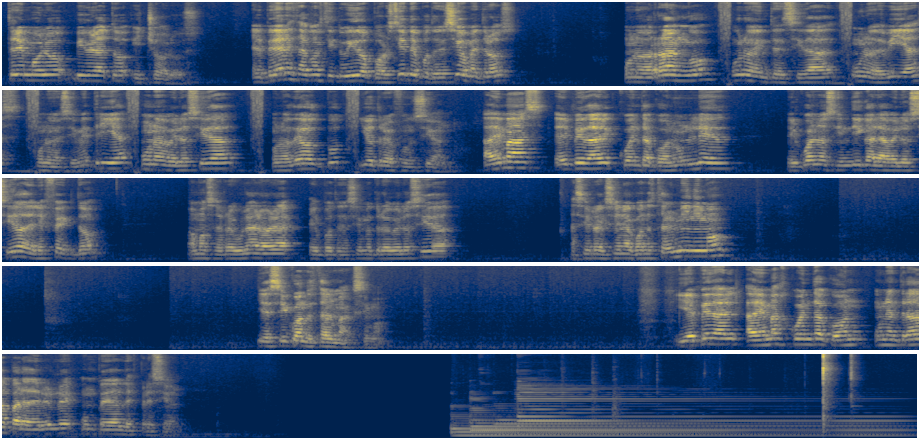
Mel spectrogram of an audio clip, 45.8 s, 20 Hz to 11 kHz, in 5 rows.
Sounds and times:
Speech: 0.0 - 5.2, 6.2 - 19.4, 20.2 - 23.0, 24.0 - 25.7, 30.0 - 31.5, 34.2 - 38.6.

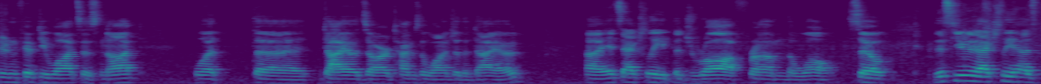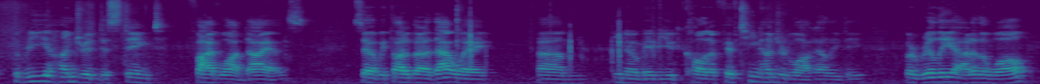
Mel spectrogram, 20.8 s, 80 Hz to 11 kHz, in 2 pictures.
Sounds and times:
Speech: 0.0 - 20.8.

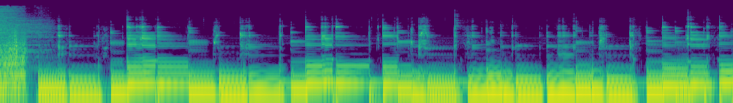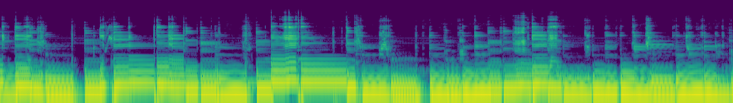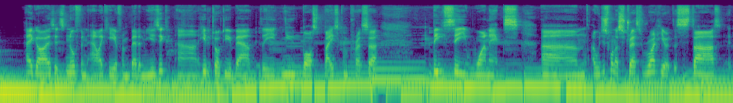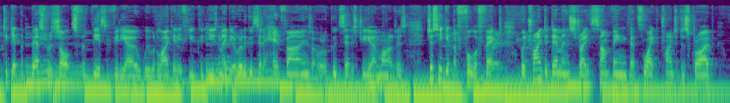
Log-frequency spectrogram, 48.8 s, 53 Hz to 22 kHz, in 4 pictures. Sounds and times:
Music: 0.0 - 48.8
Speech: 24.9 - 30.8, 31.5 - 48.6.

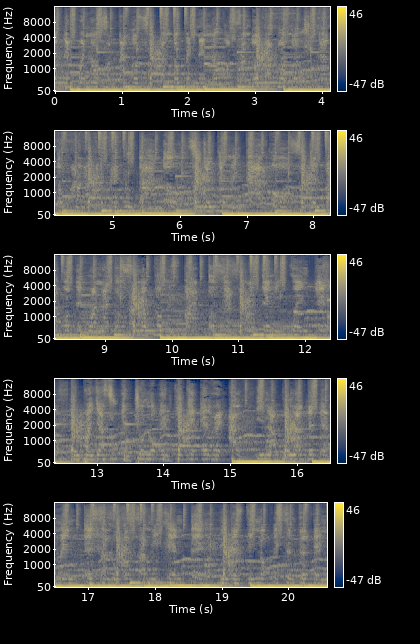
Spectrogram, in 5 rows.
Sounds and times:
Ska: 0.0 - 20.5.

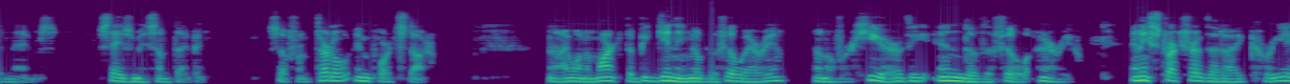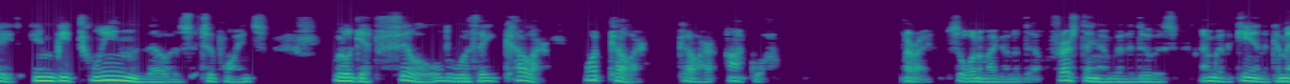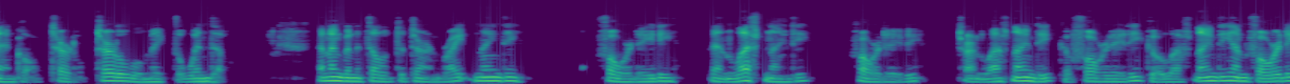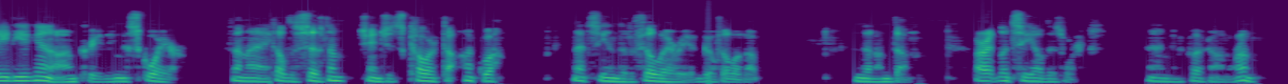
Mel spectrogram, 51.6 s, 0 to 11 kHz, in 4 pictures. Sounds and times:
Speech: 0.0 - 4.4, 5.5 - 20.8, 21.9 - 43.8, 44.4 - 46.4, 47.0 - 51.4.

